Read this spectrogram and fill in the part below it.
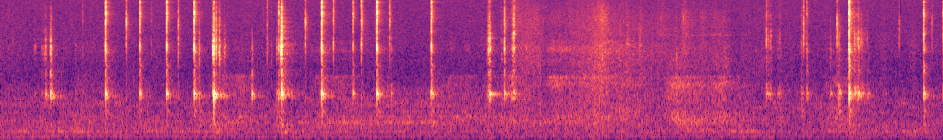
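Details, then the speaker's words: Farmall Super M tractor that hasn't been started in a while, ignition on and battery power present, engine not running: sharp, thin snapping ticks at an uneven pace; spark firing but weak. "turn the ignition on here see if we get any spark I hear it but it is weak I do not"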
